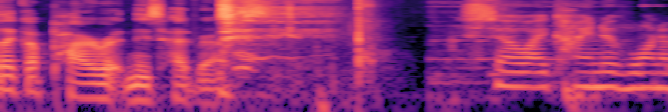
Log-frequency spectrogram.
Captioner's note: Katya titters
